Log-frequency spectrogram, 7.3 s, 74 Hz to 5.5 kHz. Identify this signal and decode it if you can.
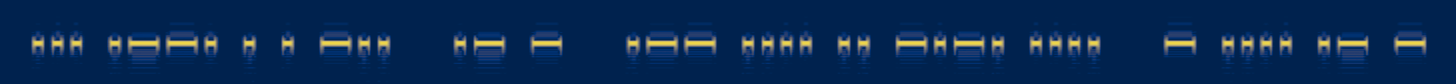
Morse code, heard as a keyed tone, about 25 wpm, 600 Hz. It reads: SPEED AT WHICH THAT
